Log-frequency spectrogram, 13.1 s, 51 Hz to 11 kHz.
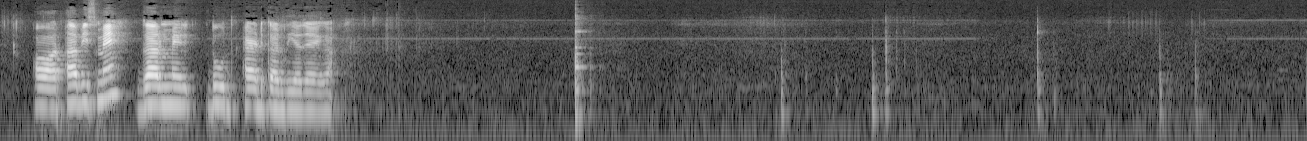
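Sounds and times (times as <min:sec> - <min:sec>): metal clinking against ceramic mug: 0:05.8 - 0:06.0.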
